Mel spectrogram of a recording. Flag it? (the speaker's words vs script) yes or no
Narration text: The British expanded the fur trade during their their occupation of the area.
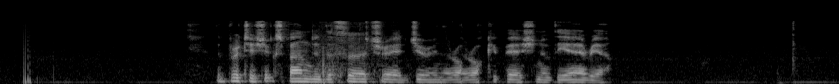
no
